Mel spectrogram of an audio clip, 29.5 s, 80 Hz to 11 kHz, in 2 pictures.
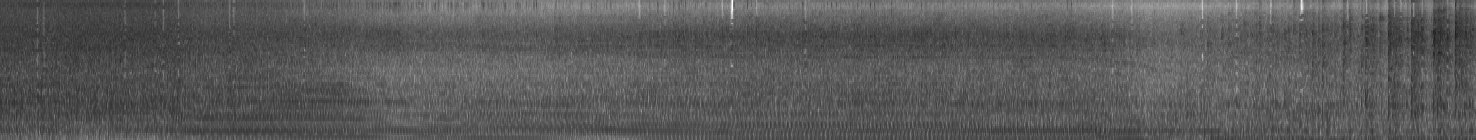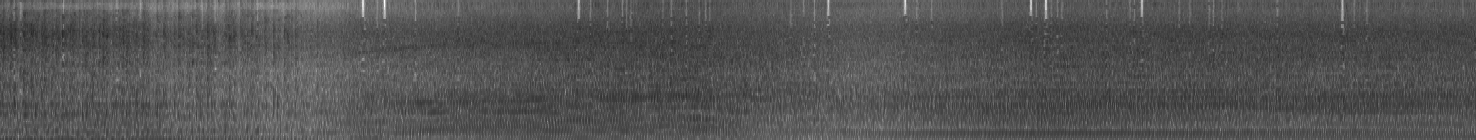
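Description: Supercharged 565-cubic-inch big-block Chevy V8 with fuel injection, running on an engine dyno. It is revved and eased back several times, drops to idle for several seconds in the middle, and is brought back up about twenty seconds in.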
